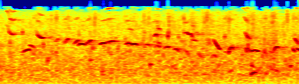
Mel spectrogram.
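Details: Wild greater green leafbirds answering one another beside a babbling stream, with a fast run of sliding whistles and warbled phrases over a loud water background.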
